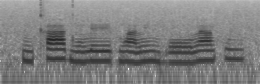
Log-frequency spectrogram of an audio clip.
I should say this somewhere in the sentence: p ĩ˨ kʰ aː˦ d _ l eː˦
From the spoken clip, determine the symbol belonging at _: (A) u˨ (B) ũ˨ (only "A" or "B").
B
